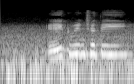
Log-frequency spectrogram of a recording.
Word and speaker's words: एकविंशतिः: फिर विंशति एकविंशति द्वाविंशति त्रयोविंशतिः चतुर्विंशतिः, है ना, सब में विसर्ग लगा है। एकविंशतिः द्वाविंशतिः ऐसे उच्चारण करेंगे, ठीक है।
